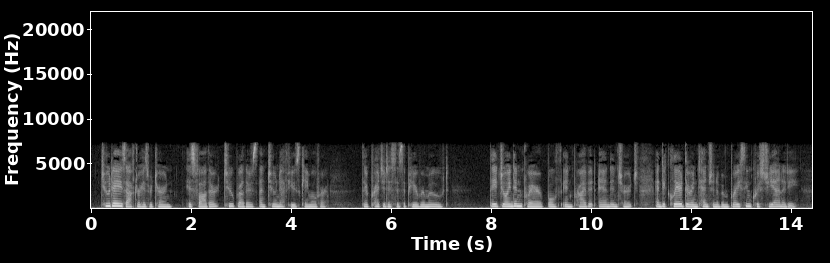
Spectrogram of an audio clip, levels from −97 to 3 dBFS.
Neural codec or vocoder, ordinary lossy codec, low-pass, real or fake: none; AAC, 48 kbps; 7.2 kHz; real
